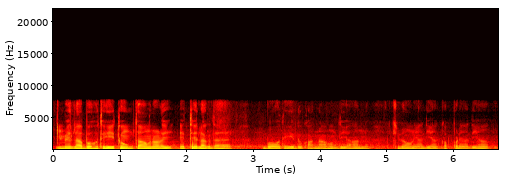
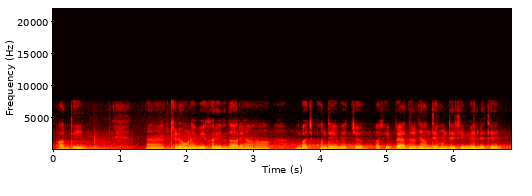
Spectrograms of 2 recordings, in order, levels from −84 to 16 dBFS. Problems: background sounds at intervals, continuous background conversations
